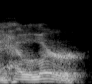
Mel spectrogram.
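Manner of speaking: Heller said with a falling tune, HEL-er with an r ending; Bama slang. Retold or imitated. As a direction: imitate the Alabama greeting Heller. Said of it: "That's that Bama slang".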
